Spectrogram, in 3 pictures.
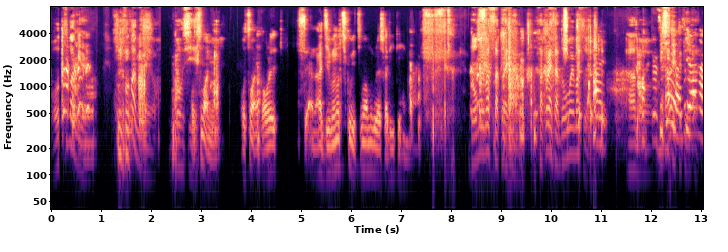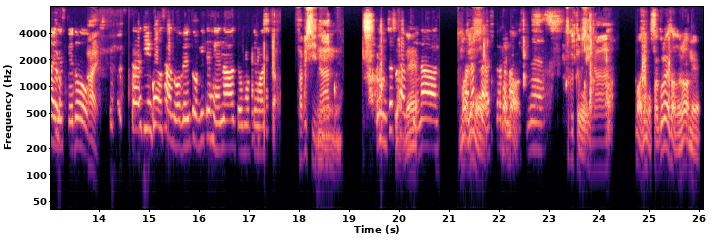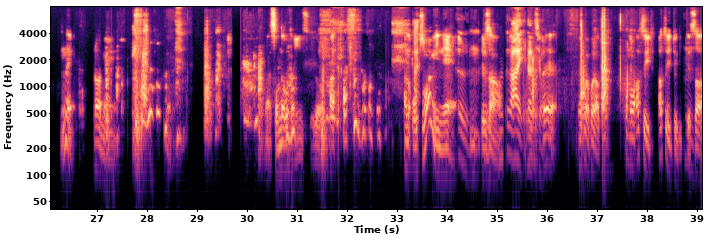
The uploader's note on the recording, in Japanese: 回線不良につき雑音多め。回線トラブルで雑音多めです。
